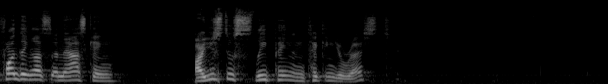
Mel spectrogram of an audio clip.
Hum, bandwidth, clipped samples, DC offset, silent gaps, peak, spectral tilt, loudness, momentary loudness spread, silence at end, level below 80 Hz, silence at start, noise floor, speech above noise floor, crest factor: none; 15.5 kHz; under 0.1%; under 0.1%; none; -16 dBFS; -3.5 dB/octave; -35 LUFS; 10 LU; 2.2 s; -80 dBFS; 0 s; -72 dBFS; 38 dB; 22 dB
